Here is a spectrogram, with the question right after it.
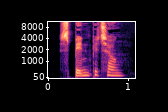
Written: spændbeton

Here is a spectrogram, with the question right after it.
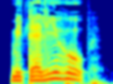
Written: medaljehåb

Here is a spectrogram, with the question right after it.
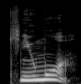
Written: knivmord

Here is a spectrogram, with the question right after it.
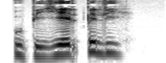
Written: ubehjælpelig

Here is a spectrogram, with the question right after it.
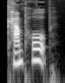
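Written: KAMPRÅBET

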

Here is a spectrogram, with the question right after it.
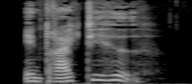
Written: endrægtighed

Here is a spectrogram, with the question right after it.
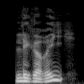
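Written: LÆKKERIER

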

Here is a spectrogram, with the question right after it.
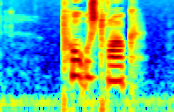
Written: postrock

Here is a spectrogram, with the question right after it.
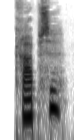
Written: grabse

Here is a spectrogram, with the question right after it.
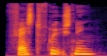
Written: fastfrysning

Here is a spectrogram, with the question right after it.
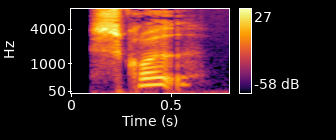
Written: skryde

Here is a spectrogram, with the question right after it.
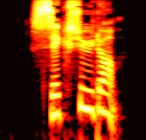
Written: sexsygdom

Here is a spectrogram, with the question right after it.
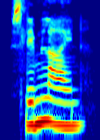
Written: slimline

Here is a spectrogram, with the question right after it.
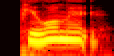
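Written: PEBERMØ

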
